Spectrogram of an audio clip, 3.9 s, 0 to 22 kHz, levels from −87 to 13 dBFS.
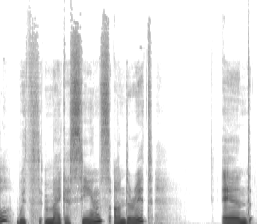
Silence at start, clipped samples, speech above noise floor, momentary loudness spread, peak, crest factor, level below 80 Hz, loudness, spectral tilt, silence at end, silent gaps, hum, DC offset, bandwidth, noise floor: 0 s; under 0.1%; 56 dB; 7 LU; -6 dBFS; 14 dB; -58 dBFS; -19 LUFS; -5.5 dB/octave; 0.1 s; none; none; under 0.1%; 19.5 kHz; -74 dBFS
